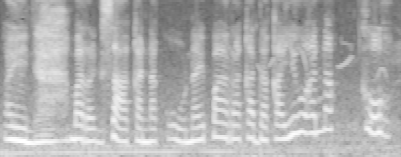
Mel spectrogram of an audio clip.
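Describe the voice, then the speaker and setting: A woman with an Ilocano accent playing a humble, protective older mother in a radio drama, expressive and full of interjections. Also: fairly high pitch, measured pace, slight background noise. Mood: tender, moved.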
